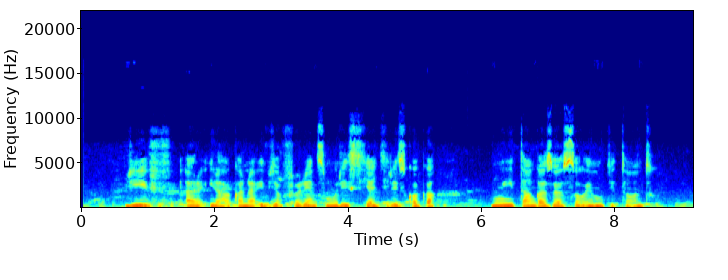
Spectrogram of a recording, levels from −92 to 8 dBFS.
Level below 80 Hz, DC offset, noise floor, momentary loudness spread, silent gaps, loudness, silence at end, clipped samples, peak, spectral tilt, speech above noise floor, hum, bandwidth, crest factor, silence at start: -50 dBFS; under 0.1%; -47 dBFS; 10 LU; none; -20 LUFS; 0.1 s; under 0.1%; -6 dBFS; -6.5 dB/octave; 28 dB; none; 9.2 kHz; 14 dB; 0.05 s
